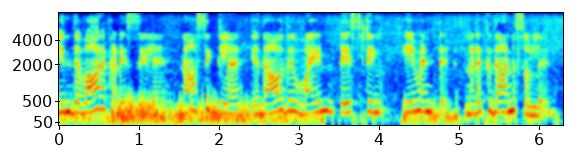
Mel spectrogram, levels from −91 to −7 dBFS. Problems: constant background noise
